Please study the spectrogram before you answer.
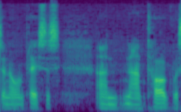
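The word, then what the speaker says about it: neantóg: well-known word for nettle in Irish language is niantog. Niantog, so that's a lovely word, too. And that's said in Donegal, as well, as far as I know in places. And niantog was said in Minawny and Glenties, as well,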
